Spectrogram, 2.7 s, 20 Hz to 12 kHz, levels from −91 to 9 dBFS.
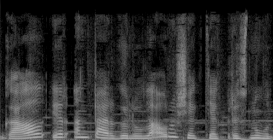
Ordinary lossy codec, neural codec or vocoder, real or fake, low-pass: AAC, 48 kbps; none; real; 10.8 kHz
